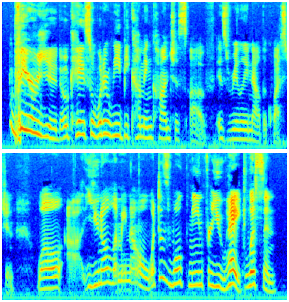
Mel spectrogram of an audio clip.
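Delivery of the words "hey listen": raised attention-grabbing shout. Speaker asking a listener how they define woke, yelling. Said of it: "Sorry for yelling".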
